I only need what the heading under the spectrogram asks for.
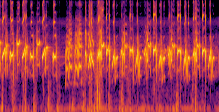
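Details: Sooty-headed bulbul calling rivals outdoors, with a crowd of wild birds around a simple trap. An almost unbroken, rapid chatter of bright, upslurred chirps, roughly five or six notes per second.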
